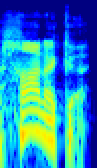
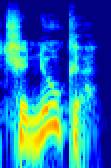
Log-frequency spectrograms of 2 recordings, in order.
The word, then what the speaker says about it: Hanukkah: Guy's an all time legend, Smokey Robinson, who did not know how to pronounce the word Hanukkah. He called it Chanukah.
